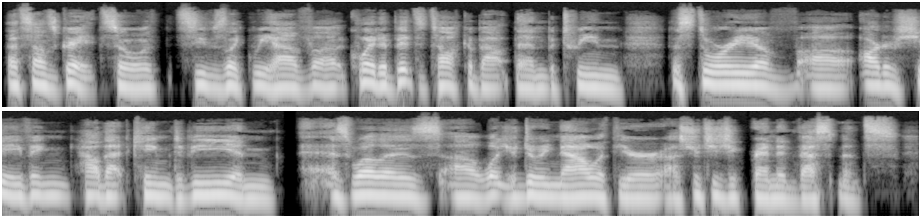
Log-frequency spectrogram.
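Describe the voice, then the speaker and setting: A man, a lawyer hosting a podcast, asking questions in a polite, measured way with frequent fillers. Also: mid-range voice, fairly even intonation, a little mellow, dry recording. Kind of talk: interview hosting.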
